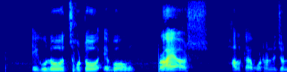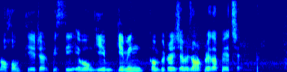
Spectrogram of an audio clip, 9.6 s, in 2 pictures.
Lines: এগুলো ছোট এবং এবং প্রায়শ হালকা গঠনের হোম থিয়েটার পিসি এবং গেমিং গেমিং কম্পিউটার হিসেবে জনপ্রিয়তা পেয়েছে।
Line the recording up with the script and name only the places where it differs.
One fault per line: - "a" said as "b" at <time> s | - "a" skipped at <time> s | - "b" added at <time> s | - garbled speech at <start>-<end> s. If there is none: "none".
- "এবং" skipped at 2.0 s
- "জন্য" added at 4.7 s
- "গেমিং" skipped at 7.0 s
